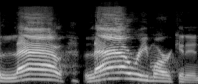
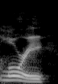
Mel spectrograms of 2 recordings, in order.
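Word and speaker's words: Lauri Markkanen: tomorrow, in addition to Lowry Markkanen, not Laurie, Mike Lowry from the Bad Boys movies? That's how you pronounce Lowry.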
